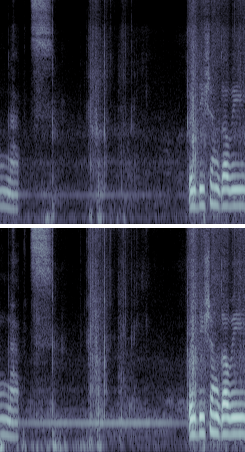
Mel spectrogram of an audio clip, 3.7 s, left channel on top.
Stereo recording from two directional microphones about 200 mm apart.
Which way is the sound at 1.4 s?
55° right (ahead or behind).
